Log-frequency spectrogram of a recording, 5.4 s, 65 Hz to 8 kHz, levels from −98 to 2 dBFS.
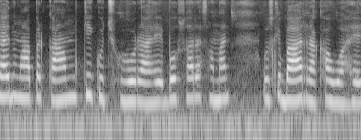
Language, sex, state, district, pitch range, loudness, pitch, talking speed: Hindi, female, Odisha, Nuapada, 240-275 Hz, -17 LUFS, 260 Hz, 175 wpm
